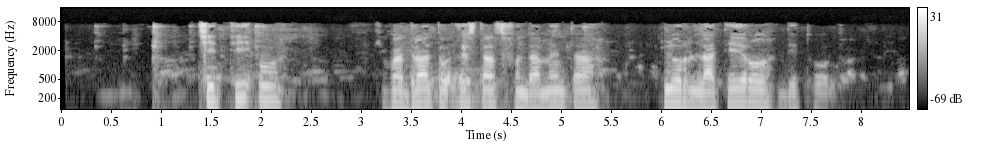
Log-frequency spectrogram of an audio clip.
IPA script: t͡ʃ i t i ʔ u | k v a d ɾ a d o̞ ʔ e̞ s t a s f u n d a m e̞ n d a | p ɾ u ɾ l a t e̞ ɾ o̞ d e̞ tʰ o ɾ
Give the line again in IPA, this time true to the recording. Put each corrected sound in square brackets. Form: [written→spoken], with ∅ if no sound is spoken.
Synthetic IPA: t͡ʃ i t i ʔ u | k v a d ɾ a [d→t] o̞ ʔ e̞ s t a s f u n d a m e̞ n [d→t] a | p [ɾ→l] u ɾ l a t e̞ ɾ o̞ d e̞ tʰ o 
